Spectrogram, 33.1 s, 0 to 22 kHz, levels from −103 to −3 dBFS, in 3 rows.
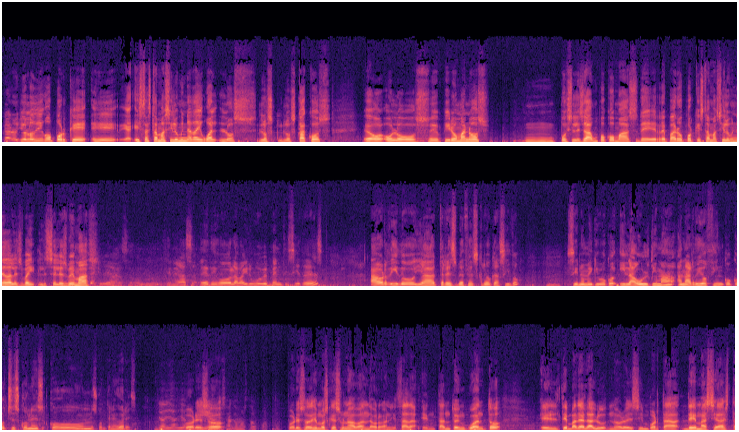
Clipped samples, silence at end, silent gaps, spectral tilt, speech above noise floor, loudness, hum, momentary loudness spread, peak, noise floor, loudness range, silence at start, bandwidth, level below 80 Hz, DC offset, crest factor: under 0.1%; 0 s; none; -4.5 dB/octave; 27 dB; -25 LUFS; none; 15 LU; -4 dBFS; -52 dBFS; 9 LU; 0.05 s; 15.5 kHz; -56 dBFS; under 0.1%; 20 dB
